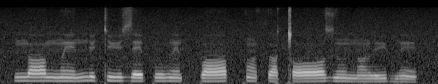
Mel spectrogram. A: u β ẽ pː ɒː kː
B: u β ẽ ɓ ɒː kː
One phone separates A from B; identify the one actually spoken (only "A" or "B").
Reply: A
